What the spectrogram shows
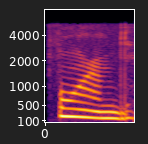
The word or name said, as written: formed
